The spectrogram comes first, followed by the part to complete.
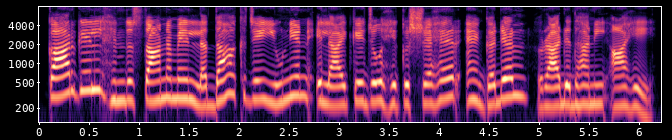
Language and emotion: Sindhi, neutral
